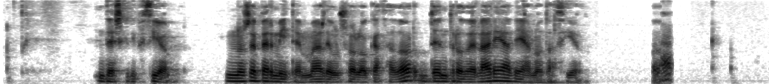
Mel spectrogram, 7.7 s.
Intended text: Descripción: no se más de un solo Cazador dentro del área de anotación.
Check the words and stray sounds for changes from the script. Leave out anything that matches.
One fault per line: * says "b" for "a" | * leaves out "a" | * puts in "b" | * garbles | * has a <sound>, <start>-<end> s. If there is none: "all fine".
* puts in "permite"
* has a laugh, 6.5-6.7 s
